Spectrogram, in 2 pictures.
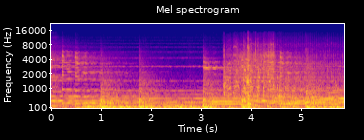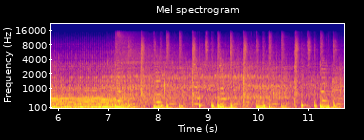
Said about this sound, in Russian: Видит, как наставник садится в иномарку и уезжает.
